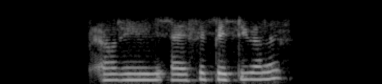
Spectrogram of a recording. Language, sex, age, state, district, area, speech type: Hindi, female, 30-45, Uttar Pradesh, Chandauli, urban, conversation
